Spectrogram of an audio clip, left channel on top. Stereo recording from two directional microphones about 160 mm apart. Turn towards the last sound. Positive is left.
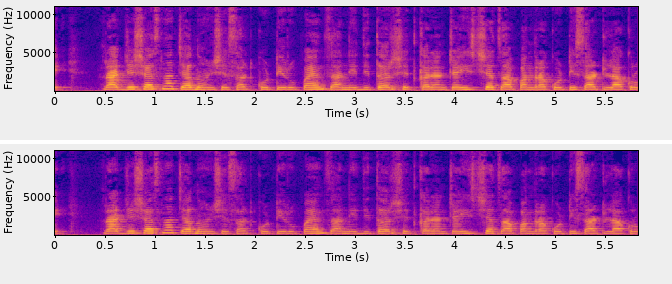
turn(degrees=20)  # may be behind; listen again after turning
